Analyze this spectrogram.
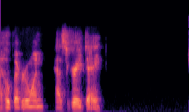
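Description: A man speaks in a friendly way over an online call.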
